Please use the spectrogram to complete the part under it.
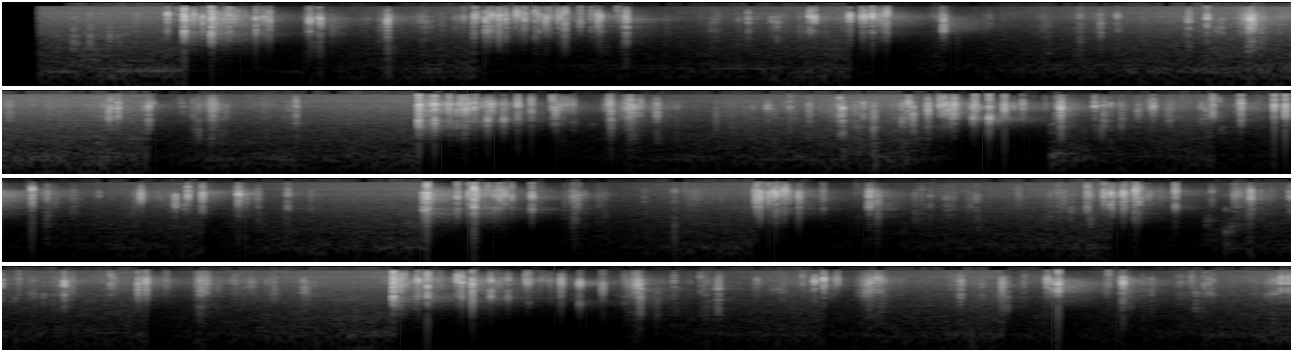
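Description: Homemade clay cracking balls coated in wood lacquer, made from a chunky type of clay, are crushed by hand with dense crunching, crackling and crinkling in repeated bursts separated by brief quiet gaps, close and crisp with no speech.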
